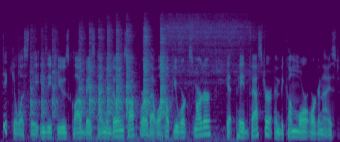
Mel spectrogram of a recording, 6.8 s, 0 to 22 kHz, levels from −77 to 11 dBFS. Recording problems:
household noises; loud; until 5 s; 4 dB below the speech

